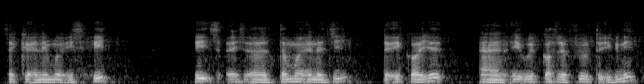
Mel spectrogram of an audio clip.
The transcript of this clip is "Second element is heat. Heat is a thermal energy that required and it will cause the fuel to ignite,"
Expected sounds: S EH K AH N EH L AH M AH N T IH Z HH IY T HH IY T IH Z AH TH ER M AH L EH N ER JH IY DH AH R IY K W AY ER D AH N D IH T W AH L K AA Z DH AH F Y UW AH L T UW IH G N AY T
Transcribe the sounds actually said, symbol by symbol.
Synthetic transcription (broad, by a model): S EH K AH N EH N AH M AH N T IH S HH IY T HH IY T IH S AH T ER M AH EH N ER JH IY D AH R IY K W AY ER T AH N IH T W AH L K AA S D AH F Y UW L T UW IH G N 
